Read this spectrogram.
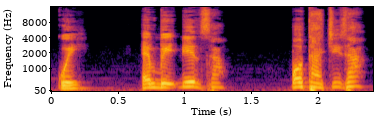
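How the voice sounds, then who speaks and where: Man doing a shrill, panicked tied-up woman. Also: fast talker, no echo, clean studio sound, faint music behind, close to an everyday voice. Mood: pleading. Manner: shrill, wailing, pleading. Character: panicked middle-aged woman, tied up, pleading.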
